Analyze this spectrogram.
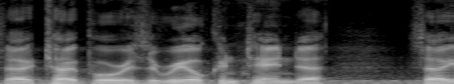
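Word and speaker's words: Taupō: Obviously, there's two circuits that you know really could work, and that's Hampton Downs, and you got the pronunciation right, Taupo.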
